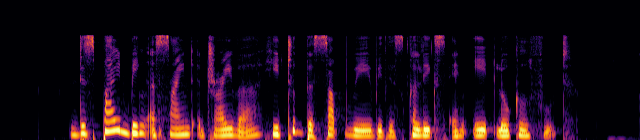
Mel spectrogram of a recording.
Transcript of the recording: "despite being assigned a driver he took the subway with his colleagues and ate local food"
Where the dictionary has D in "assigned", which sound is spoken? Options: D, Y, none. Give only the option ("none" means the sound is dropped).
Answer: D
